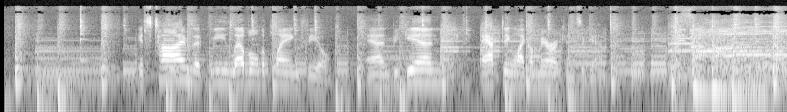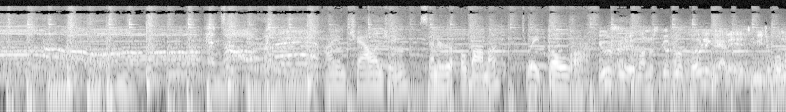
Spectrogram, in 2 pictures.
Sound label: Honky Tonk Bit w Cow Bell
